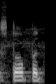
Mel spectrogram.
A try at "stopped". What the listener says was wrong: Jangan dibaca yang ede itu, jangan dibaca e-nya. Stop it. Jangan dibaca begitu. E-nya jangan dibaca. Stop saja.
